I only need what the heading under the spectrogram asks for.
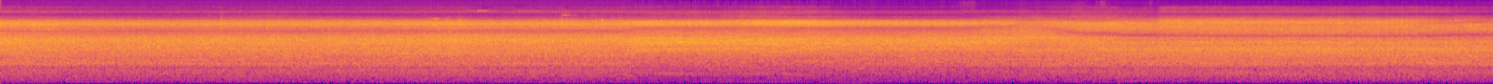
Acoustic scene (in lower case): street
